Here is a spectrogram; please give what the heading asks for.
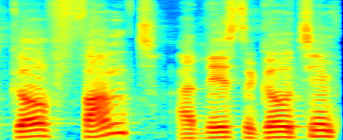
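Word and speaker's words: gofmt: I guess everybody knows by the way it's pronounce gof fump at least the go team pronounce it gof fump I've heard it so many different ways I pronounce It gof fump Go fmt sounds okay guess uh then there's go Imports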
